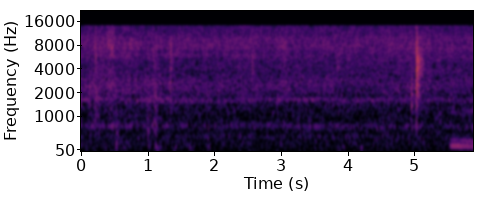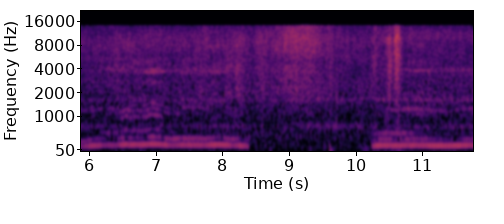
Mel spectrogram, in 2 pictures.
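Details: White male Siamese cat guarding a black toy rat it won't share, after several seconds of quiet room noise giving a low, drawn-out moaning growl that wavers slightly, breaks off, then starts again near the end.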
